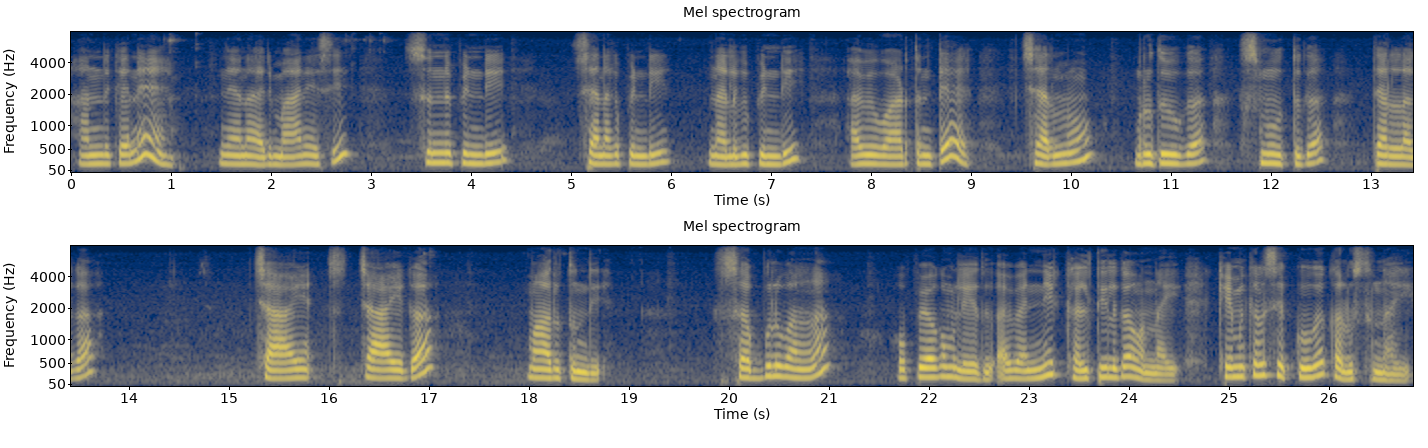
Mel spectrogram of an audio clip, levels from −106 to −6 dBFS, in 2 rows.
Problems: background sounds at intervals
